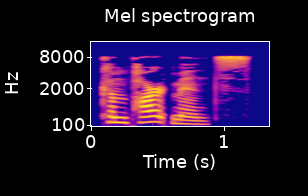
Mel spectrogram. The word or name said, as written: compartments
